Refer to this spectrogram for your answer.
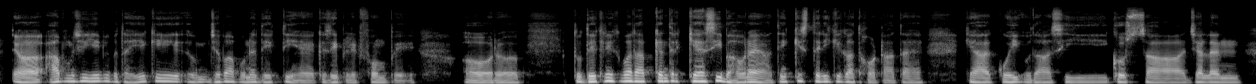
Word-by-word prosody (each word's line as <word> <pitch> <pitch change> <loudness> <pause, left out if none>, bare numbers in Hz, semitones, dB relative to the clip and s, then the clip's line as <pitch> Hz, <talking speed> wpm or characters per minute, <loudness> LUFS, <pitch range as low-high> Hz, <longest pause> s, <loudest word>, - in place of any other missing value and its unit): अ - - +4
आप 110 +6 +3
मुझे 140 +2 +1
ये 145 0 +3
भी 145 - -2
बताइए 115 -2 -3
कि 145 -3 +1
उम, 115 +1 -5
जब 115 +3 -1
आप 120 -3 -2
उन्हें 110 0 -2
देखती 105 +1 -4
हैं 85 -1 -5
किसी 100 +2 -3
प्लेटफ़ॉर्म 100 +1 -6
पे 85 +1 -9 0.5
और 90 -1 -1 0.5
तो 125 - +1
देखने 130 +7 +5
के 145 -1 -6
बाद 150 -1 +7
आपके 135 +2 +3
अंदर 150 +1 +4
कैसी 145 +4 +7
भावनाएँ 110 -1 +3
आती 90 +5 -4
हैं 120 - -7
किस 150 - +1
तरीके 130 -1 +1
का 115 -4 0
थॉट 95 -2 -5
आता 90 +1 -6
है? 95 +1 -8 0.4
क्या 100 -1 +1
कोई 110 0 +1
उदासी, 100 +1 -4
गुस्सा, 95 -4 +1
जलन, 100 0 -1
105 Hz, 180 wpm, -22 LUFS, 95-130 Hz, 0.5 s, बाद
